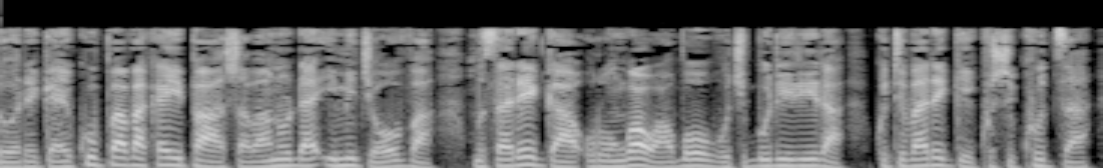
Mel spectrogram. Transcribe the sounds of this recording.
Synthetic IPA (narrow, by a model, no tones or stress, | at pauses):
ɾe̞ɡʱaikupaʋakaipaʐaʋano̞ɗaʔimid͡ʒe̞ɦo̞ːvʱamusaɾe̞ɡʱaʔuɾo̞ŋɡwaɦwaʋo̞ɦut͡ʃiɓuɗiriɾa | kutiʋaɾe̞ɡʱe̞kuʐikʰuːd͡za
